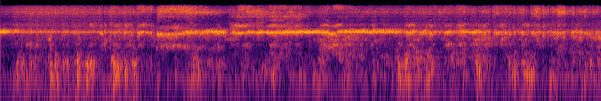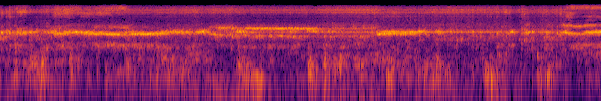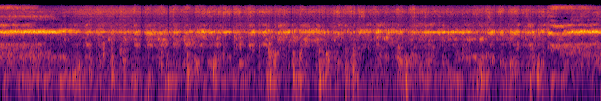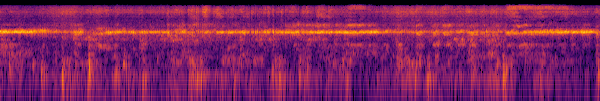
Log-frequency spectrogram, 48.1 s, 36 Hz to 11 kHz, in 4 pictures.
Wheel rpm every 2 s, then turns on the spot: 230, 230, 230, 230, 230, 230, 230, 230, 220, 210, 240, 230, 230, 230, 230, 230, 230, 230, 230, 230, 230, 230, 230, 230.
none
